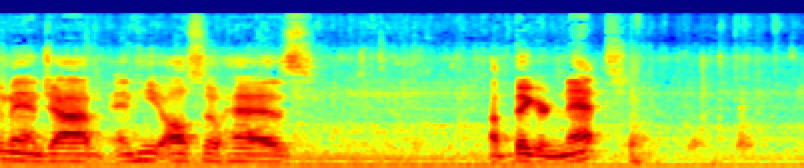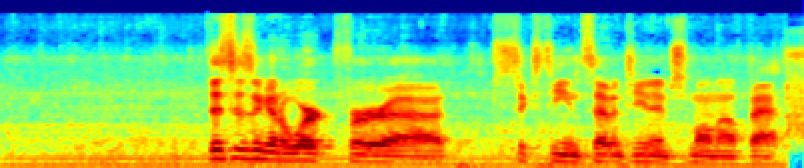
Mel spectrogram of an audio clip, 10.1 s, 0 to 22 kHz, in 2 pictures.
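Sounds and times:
aquarium equipment hum and hiss: 0.0 - 10.0.

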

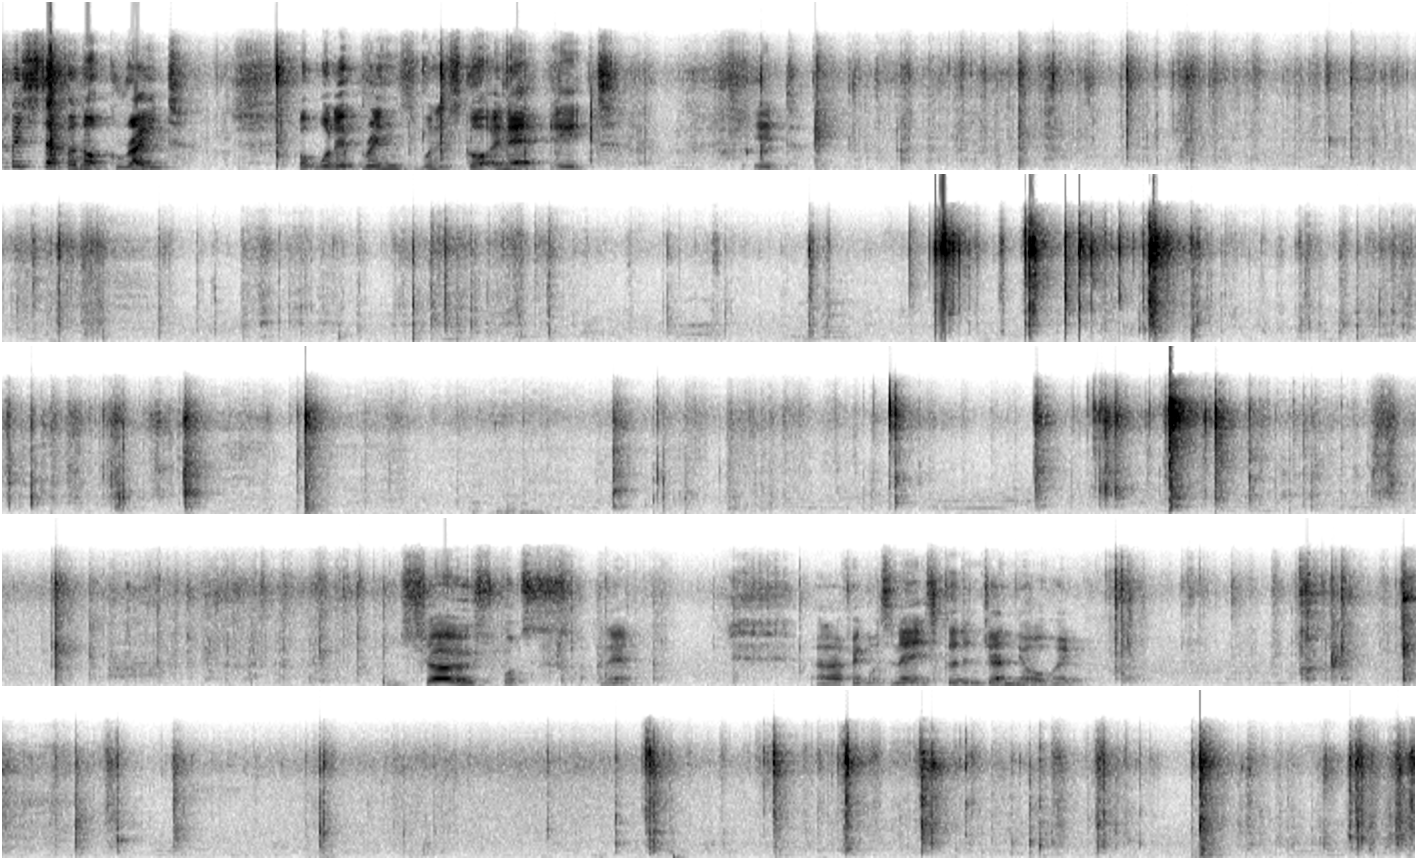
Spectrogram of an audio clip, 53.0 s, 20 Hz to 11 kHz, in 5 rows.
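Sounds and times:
wrapping crinkling: 0.0 - 24.2, 25.4 - 36.9, 45.2 - 53.0.

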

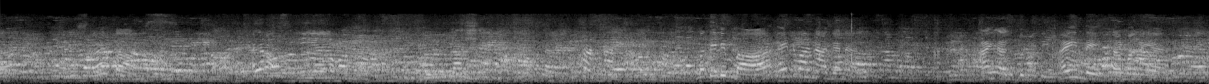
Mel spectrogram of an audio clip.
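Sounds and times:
crowd chatter indoors: 0.0 - 12.0
women chatting: 0.6 - 1.7, 2.4 - 9.0, 9.7 - 12.0.

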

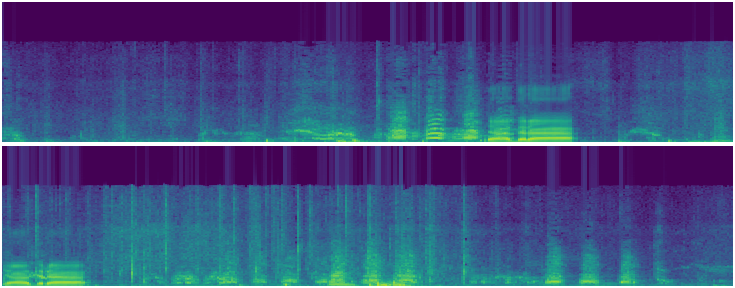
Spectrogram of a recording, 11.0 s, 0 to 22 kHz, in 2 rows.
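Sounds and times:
geese honking: 1.5 - 5.9, 6.5 - 10.9.

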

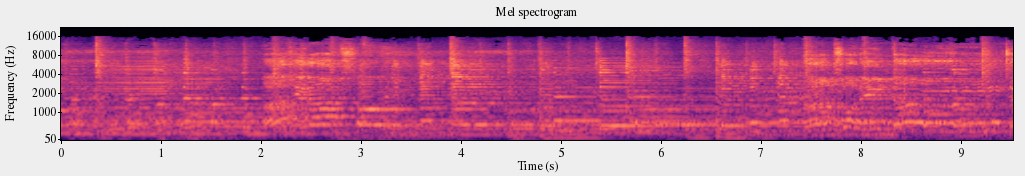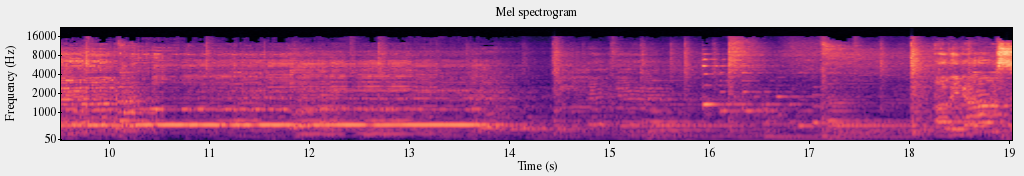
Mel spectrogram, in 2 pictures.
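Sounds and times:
man singing wordless melody: 2.0 - 4.4, 7.2 - 15.7, 18.2 - 19.0.

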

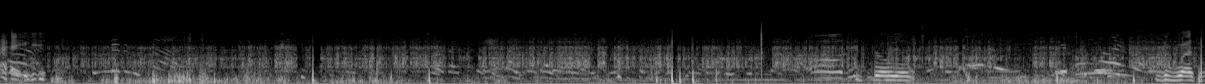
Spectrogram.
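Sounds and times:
women laughing: 0.0 - 1.6, 2.6 - 3.8, 4.9 - 11.8
women talking: 0.0 - 12.0.

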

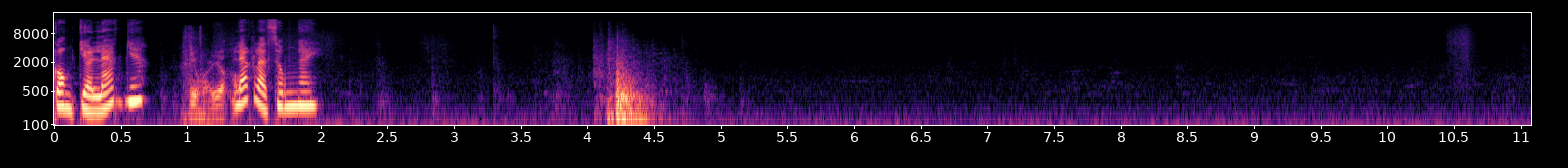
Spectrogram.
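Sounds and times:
wooden door slamming: 4.0 - 5.0.

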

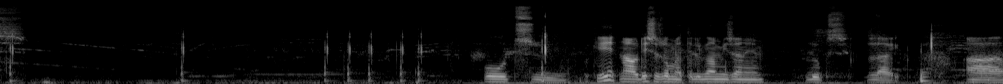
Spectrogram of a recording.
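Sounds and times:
faint siren wailing: 0.0 - 8.2.

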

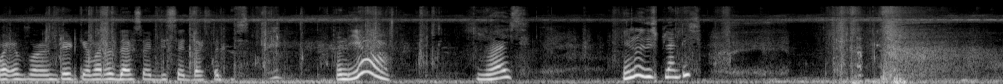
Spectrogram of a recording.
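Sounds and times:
rustling undergrowth: 0.0 - 9.2.

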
